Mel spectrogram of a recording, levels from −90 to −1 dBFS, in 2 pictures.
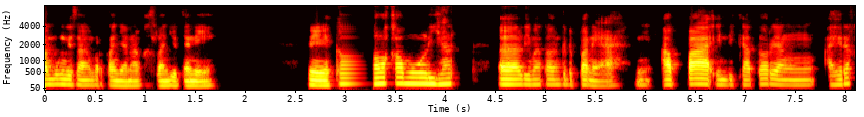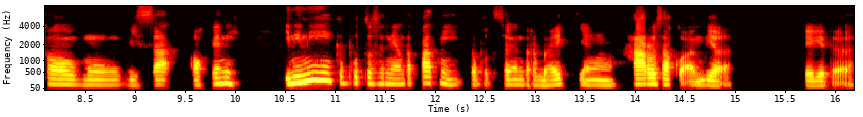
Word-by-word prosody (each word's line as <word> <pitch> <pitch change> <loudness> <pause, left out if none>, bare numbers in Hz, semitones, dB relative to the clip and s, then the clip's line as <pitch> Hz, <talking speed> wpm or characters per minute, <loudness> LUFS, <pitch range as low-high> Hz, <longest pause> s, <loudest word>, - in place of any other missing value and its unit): nyambung 140 0 0
nih 135 - -2
sama 125 -2 -2
pertanyaan 115 -1 -2
aku 115 - -19
selanjutnya 115 -1 0
nih, 105 +1 -2 1.0
nih 120 -2 +8
kalau 155 +1 +1
kamu 165 -1 +3
lihat, 155 +1 0 0.5
eee, 140 0 +7
5 140 0 -4
tahun 135 -1 -4
ke - - -8
depan 130 -2 0
ya 110 +1 -5 0.2
nih 125 - -10
apa 145 +2 +5
indikator 130 +2 -5
yang 125 -1 -4
akhirnya 135 +5 -5
kamu 130 -3 -1
bisa 130 +1 -2 0.2
oke 125 +2 -4
nih, 165 0 0 0.5
ini 180 +4 +5
nih 255 +1 +8 0.2
keputusan 170 -2 -6
yang 150 -1 -4
tepat 175 +3 0
nih 135 -4 -6
keputusan 130 +1 -6
yang - - -9
terbaik 125 +3 -2
yang 130 - -2 0.4
harus 155 +2 +6
aku 140 -1 +2
ambil, 65 -2 0 0.7
kayak 115 - 0
gitu. - - -4
135 Hz, 150 wpm, -24 LUFS, 125-155 Hz, 1.0 s, nih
